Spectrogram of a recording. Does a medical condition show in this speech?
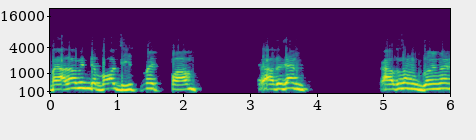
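Yes: cerebral palsy; affects coordination.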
